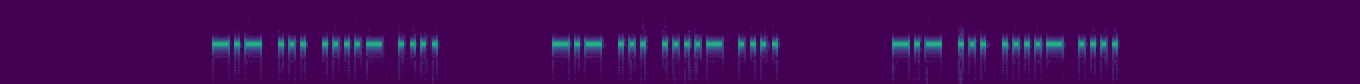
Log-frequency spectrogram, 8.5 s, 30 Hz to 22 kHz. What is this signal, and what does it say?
Morse code, heard as a keyed tone, about 36 wpm, 700 Hz. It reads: KS4H KS4H KS4H
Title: USA Call Signs - 4 Characters - Repeated 3x - 35wpm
